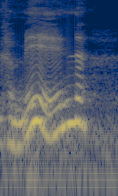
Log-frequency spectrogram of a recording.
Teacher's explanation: When you're saying come in, the stress goes on the word in.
